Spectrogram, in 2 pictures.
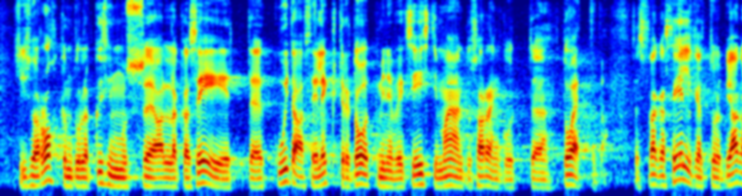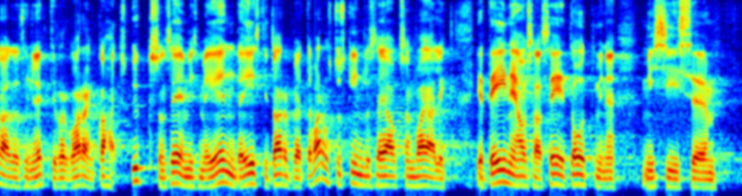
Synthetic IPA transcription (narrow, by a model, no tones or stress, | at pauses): siːsjybɑɾo̞hke̞mt̪ule̞b̥kysimuseɑlːɑkɑse̞ːt̪ːkujd̪ɑse̞le̞kt̪rit̪o̞ːt̪ˑmine̞vɤjkse̞ːst̪imɑjɑnd̪̥usɑɾe̞ŋɡ̥ut̪ːo̞e̞t̪ːˑɑd̪̥ɑ̰ | se̞st̪væɡ̥ɑse̞lɡ̥e̞lt̪ːule̞bjɑɡ̥ɑd̪̥ɑsine̞le̞k̚t̪rivɤrɡ̥uɑɾe̞ŋɡ̥kɑɦe̞̰ksykso̞nse̞ːmisme̞jee̞nd̪̥ɑe̞ːsʲt̪it̪ɑrb̥ijɑt̪ˑːe̞vɑrust̪uskind̪luse̞jɑokso̞nvɑjɑlikːˑ | jɑ̰t̪e̞jne̞o̞sɑse̞ːt̪o̞ːt̪ˑmine̞ | misːiːs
